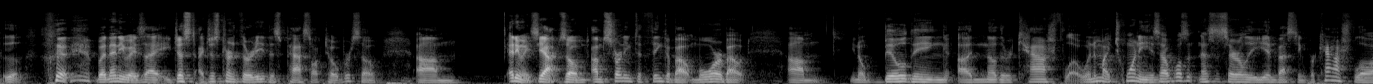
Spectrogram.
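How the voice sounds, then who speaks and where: A man's voice: on the low side, normal speed, creaky, a bit bright. A man in his thirties casually explaining his investing goals, thinking aloud with fillers and acting out conversations with clients. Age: 30s. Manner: acts out dialogue with clients in quotes. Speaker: investing channel host.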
